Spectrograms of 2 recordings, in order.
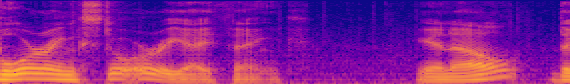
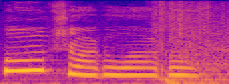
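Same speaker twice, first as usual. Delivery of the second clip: called out, pitched way up; 14 semitones higher, 4 dB louder than usual. Recalling the NBA Jam game announcer's call: imitating the NBA Jam announcer. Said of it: "the announcer would say".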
